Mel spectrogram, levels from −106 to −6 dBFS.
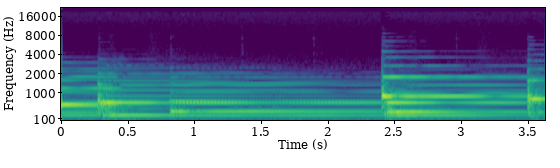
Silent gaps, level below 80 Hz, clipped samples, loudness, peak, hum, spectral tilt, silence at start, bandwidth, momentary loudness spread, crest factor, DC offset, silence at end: none; -68 dBFS; under 0.1%; -31 LUFS; -12 dBFS; none; -9.5 dB/octave; 0 s; 4.8 kHz; 14 LU; 18 dB; under 0.1%; 0 s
